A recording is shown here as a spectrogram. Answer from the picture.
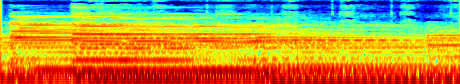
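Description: Instrumental passage of a slow live ballad: piano playing sustained chords that change about a third of a second in and again just past the middle, with no singing.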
